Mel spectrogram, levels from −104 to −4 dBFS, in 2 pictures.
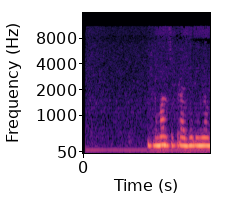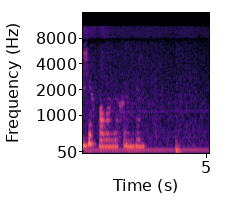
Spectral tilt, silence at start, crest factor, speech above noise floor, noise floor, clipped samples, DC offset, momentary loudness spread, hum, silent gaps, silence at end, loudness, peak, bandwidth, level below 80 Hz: -9.5 dB/octave; 1.3 s; 16 dB; 31 dB; -61 dBFS; under 0.1%; under 0.1%; 21 LU; none; none; 0.6 s; -32 LUFS; -18 dBFS; 10.5 kHz; -58 dBFS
